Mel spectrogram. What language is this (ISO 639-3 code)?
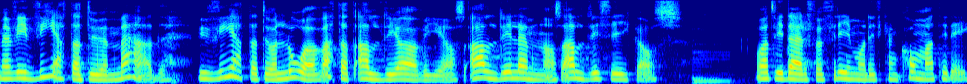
swe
